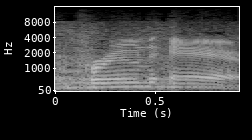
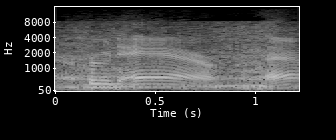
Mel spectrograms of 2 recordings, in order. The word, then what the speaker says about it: Prunier: seventh at behind Quentin pruniers for nears like prune air prune air silent s hey that works old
